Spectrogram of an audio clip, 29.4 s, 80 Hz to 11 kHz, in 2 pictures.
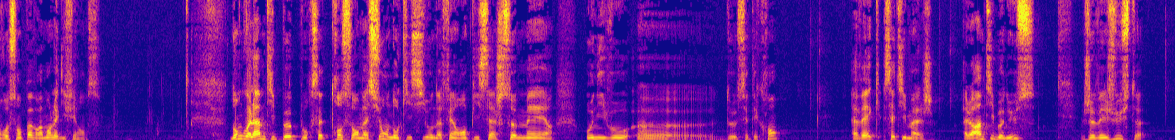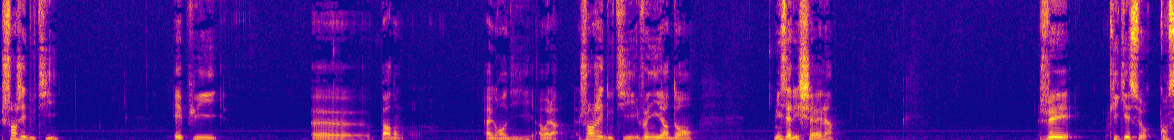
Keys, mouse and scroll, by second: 2.8 click, 7.7 ctrl+scroll down 2, 10.1 click, 10.7 click, 11.3 click, 11.7 click, 14.5-19.0 drag, 22.0-24.5 drag.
